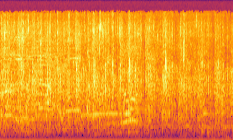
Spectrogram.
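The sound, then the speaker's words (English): An audience claps steadily in a dense wash of applause, with scattered shouts and raised voices rising over it throughout, clapping their hands to the Lord and shouting with a voice of triumph. “Clap your hands to the Lord and shout with a voice of triumph, and you may be seated in Jesus' name.”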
